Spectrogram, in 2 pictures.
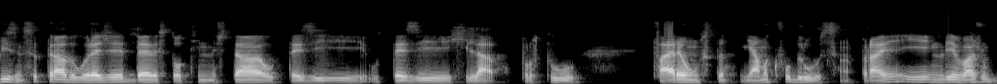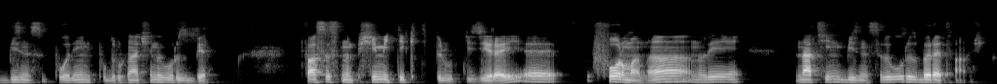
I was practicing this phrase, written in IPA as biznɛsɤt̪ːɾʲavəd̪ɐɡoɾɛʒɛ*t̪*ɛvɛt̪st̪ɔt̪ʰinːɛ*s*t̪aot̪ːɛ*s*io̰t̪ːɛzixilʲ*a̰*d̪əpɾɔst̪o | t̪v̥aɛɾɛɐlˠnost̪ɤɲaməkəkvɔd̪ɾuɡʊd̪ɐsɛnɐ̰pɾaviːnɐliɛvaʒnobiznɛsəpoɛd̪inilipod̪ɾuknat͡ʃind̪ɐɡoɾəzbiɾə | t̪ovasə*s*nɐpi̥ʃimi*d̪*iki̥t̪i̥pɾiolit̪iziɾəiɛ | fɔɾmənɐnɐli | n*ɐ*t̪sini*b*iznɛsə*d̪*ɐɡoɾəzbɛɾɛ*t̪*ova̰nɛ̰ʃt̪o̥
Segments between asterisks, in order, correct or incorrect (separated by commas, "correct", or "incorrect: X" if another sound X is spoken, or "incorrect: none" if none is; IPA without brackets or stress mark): incorrect: d̪, incorrect: ʃ, incorrect: z, correct, correct, incorrect: t̪, incorrect: a, correct, correct, correct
